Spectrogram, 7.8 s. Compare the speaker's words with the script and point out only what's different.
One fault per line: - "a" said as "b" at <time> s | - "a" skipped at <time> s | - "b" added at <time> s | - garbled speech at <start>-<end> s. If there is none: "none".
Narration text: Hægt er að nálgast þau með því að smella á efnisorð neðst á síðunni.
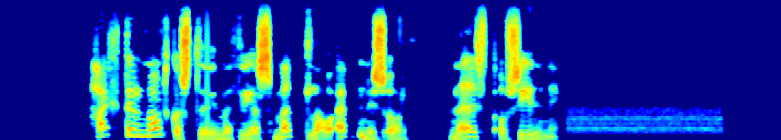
none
